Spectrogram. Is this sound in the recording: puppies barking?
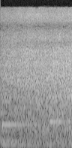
no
